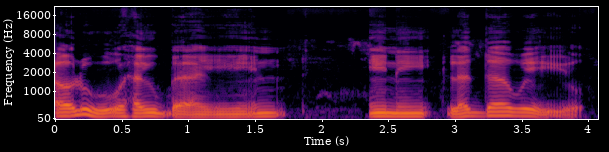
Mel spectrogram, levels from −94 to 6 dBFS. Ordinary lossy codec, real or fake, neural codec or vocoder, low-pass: none; fake; vocoder, 44.1 kHz, 128 mel bands, Pupu-Vocoder; none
